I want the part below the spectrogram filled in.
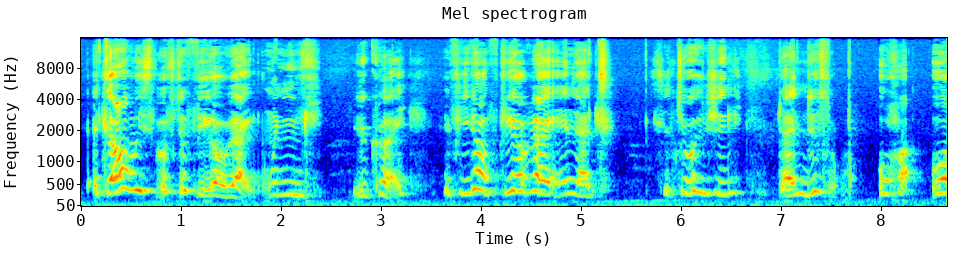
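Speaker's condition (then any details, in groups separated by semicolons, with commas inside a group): Cerebral palsy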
